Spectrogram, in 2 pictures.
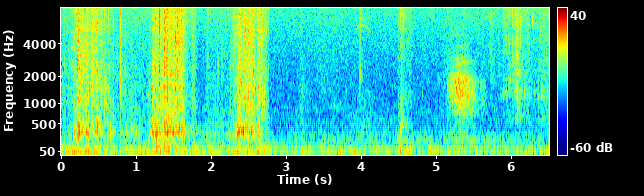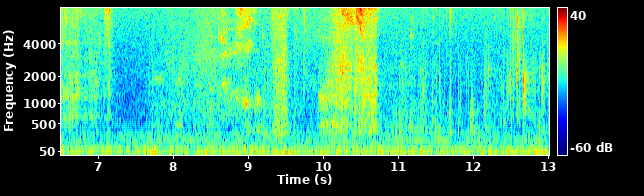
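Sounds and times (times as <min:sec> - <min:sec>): crunching fried snack: 0:00.0 - 0:02.8.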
